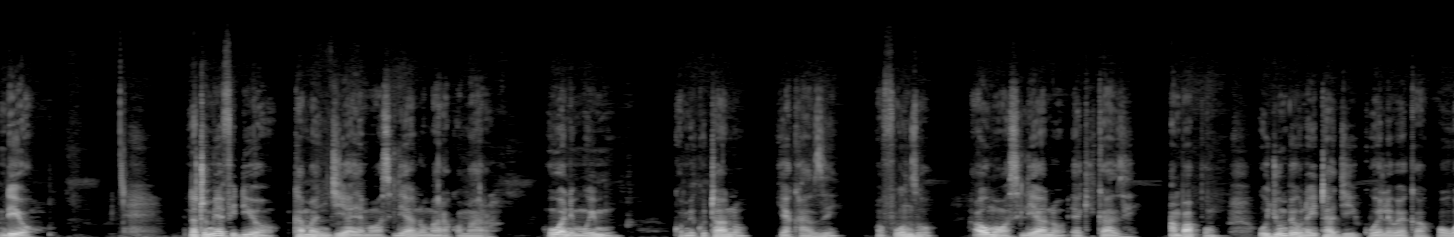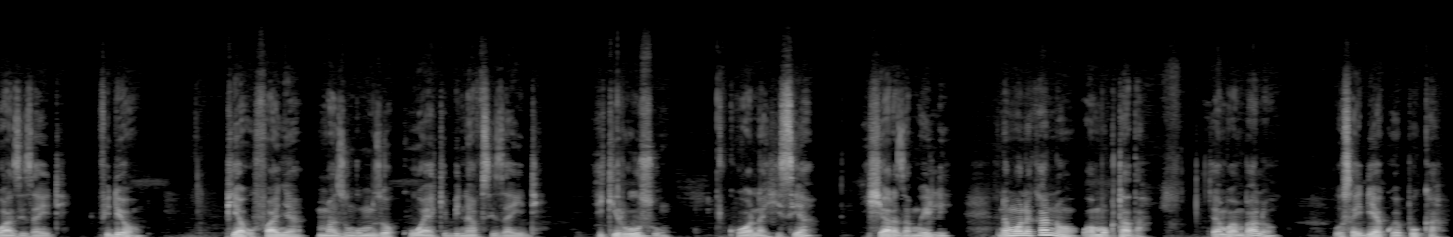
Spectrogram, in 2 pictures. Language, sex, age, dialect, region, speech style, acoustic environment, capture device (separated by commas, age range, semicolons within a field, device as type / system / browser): Swahili, male, 35-44, Kenya - Nairobi Sheng-influenced, Kenya, relaxed, silence, mobile / Linux / Chrome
